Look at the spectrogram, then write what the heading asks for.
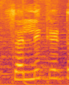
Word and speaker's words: സല്ലിക്കെട്ട്: വിജയിയായി അല്ലെങ്കിൽ വീരനായി കണക്കാക്കുന്നു സല്ലിക്കെട്ട് എന്നാണ് ശരിയായ ഉച്ചാരണം അതായത് സല്ലി എന്നാൽ നാണയങ്ങൾ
